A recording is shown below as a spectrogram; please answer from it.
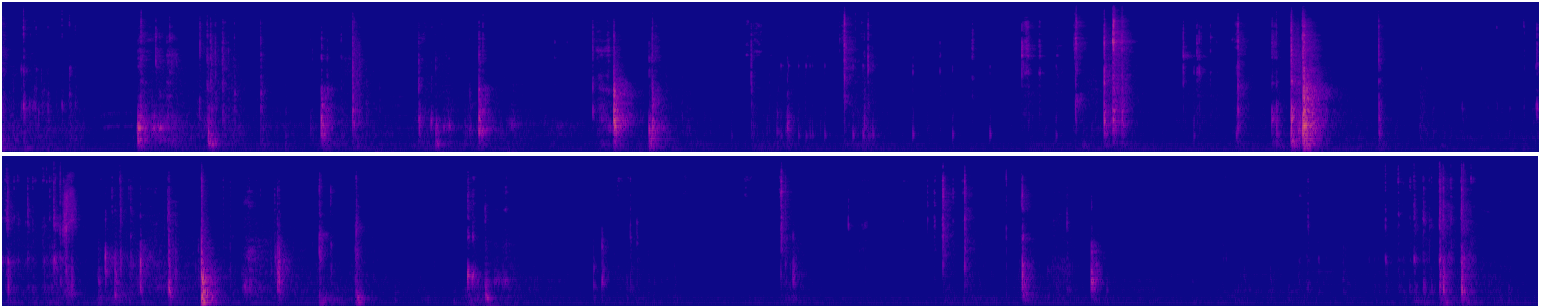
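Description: Typing on a computer keyboard: irregular bursts of quiet, close key clicks, with brief pauses between runs of keystrokes and no talking.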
